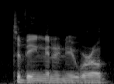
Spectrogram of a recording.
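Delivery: usual speaking voice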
